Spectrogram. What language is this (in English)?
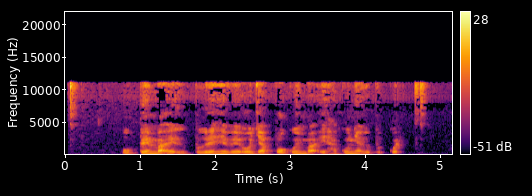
Guarani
